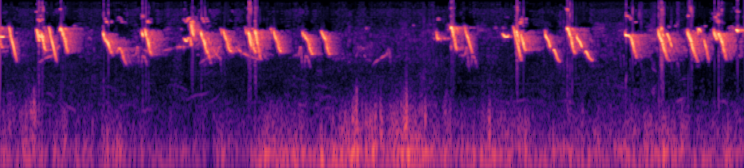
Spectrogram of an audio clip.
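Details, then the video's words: At a feeding spot, a saffron finch keeps up a lively stream of high, buzzy downslurred chirps in quick bursts, with brief breaks between runs and steady low background noise. "Canário da terra fazendo barulho na seva"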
